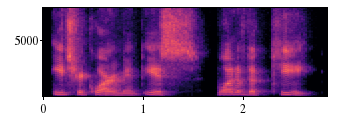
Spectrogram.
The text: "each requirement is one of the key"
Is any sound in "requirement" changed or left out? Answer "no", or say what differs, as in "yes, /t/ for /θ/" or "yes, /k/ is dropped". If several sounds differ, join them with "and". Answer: no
